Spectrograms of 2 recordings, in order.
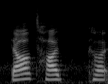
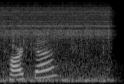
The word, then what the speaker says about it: tarka: Datka is an Indian dish. What's in it? Tarka. It's pronounced tarka.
